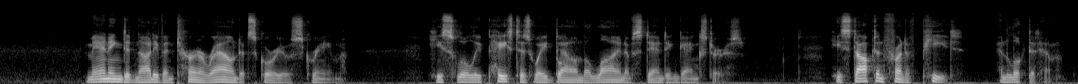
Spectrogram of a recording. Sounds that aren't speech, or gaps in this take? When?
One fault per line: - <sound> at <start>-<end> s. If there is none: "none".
none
